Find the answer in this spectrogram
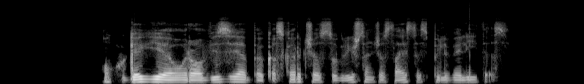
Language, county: Lithuanian, Vilnius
